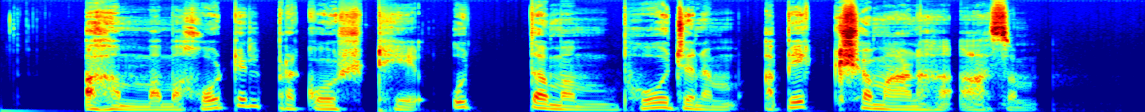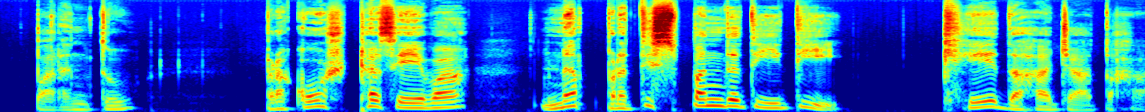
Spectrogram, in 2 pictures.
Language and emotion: Sanskrit, sad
